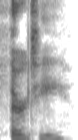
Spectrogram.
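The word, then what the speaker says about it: thirty: For example, 13 has the stress at the end, 13, but 30 has the stress at the beginning, 30.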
